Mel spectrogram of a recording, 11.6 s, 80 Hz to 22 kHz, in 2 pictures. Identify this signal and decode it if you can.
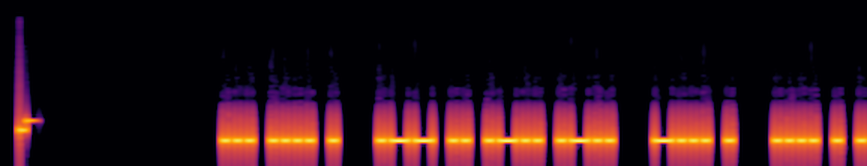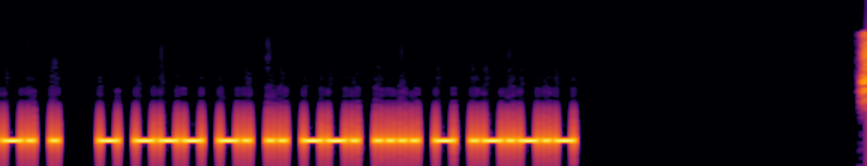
Morse code, heard as a keyed tone, about 30 wpm, 700 Hz. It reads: SHE WILL BE HERE TONIGHT.
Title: Sentences from Top 600 Words 30wpm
